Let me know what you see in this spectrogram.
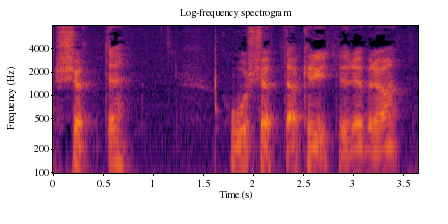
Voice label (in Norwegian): "sjøtte", Numedalsmål; Verb; Ho sjøtta kryture bra.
